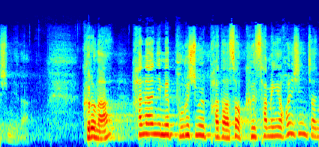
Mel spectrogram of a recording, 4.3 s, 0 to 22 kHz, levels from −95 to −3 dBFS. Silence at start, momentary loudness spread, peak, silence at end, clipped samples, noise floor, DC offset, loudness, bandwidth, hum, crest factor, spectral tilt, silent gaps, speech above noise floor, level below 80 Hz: 0 s; 6 LU; 0 dBFS; 0 s; under 0.1%; -42 dBFS; under 0.1%; -18 LUFS; 12.5 kHz; none; 18 dB; -4 dB/octave; none; 25 dB; -62 dBFS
